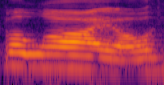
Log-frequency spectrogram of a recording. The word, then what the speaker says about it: Belial: B-E-L-I-A-L, or Belial, or Belial. And in the Bible, they put the emphasis on the first thing, but...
